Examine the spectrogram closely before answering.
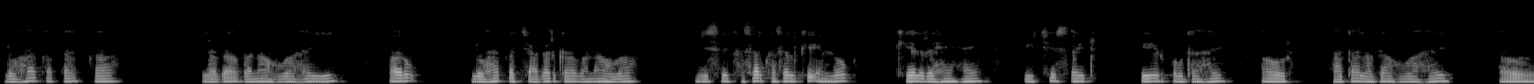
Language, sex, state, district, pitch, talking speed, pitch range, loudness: Hindi, male, Chhattisgarh, Balrampur, 135 Hz, 135 wpm, 125-140 Hz, -30 LUFS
